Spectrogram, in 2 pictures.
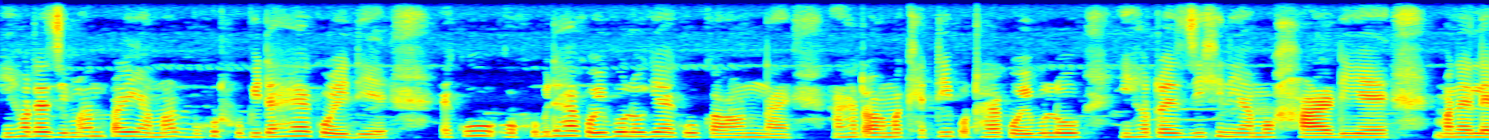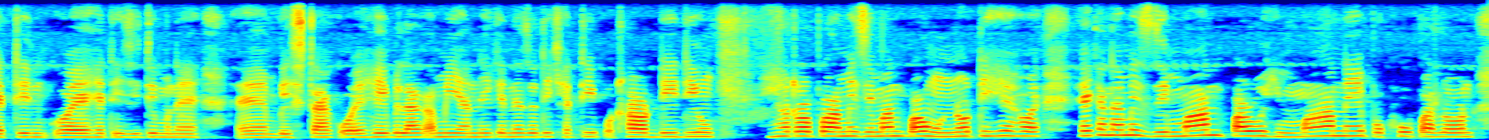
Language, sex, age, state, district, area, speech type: Assamese, female, 45-60, Assam, Dibrugarh, rural, spontaneous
